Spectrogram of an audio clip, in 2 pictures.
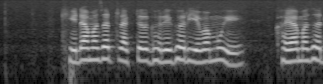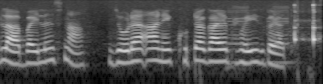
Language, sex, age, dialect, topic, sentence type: Marathi, female, 18-24, Northern Konkan, agriculture, statement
